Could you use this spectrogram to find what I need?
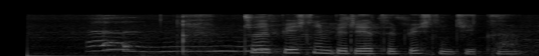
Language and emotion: Russian, neutral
